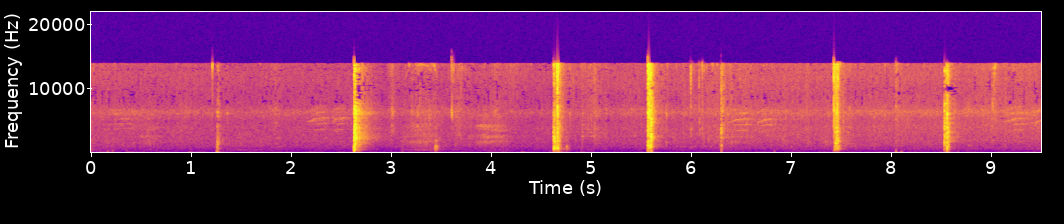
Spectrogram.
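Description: A bolo knife chopping into husked coconuts to split them for copra: a string of sharp, separate strikes, about one every second or two, some lighter than others.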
